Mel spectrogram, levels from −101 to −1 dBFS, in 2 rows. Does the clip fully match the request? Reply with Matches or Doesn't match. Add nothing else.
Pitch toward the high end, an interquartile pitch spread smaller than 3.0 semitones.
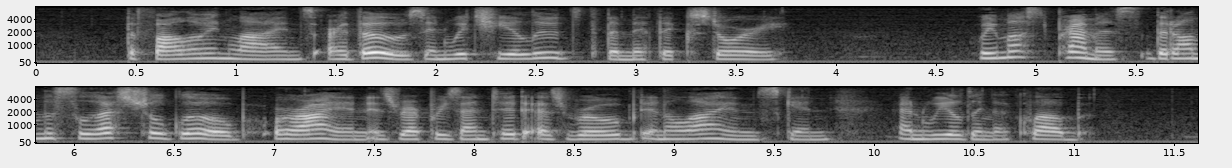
Doesn't match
